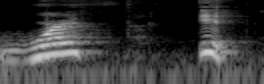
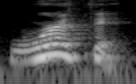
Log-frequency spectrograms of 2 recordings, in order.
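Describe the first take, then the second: First: The two words are said separately. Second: The two words are linked together. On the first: The speaker calls it wrong. "따로 읽지 마시고" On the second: The speaker calls it right. "이렇게 붙여서 읽어주시면 좋겠고요"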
